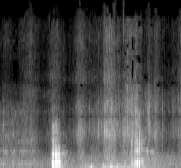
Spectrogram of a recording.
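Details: Aamu, a female Finnish Spitz, plays with a stick in an empty horse pen; two short, harsh, bark-like bursts, the first louder, about a second apart, with faint rustling between them.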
